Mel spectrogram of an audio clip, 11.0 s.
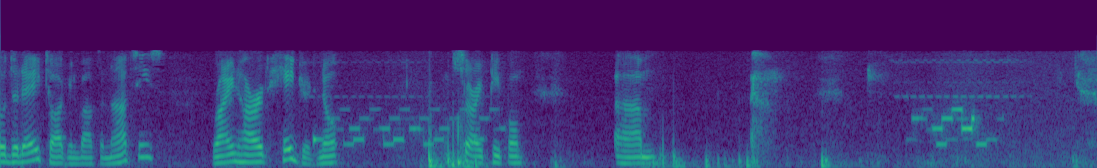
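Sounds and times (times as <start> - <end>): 
speech: 0.0 - 3.6, 4.4 - 5.4, 6.2 - 6.9
phone ringtone electronic melody: 3.1 - 5.1, 9.0 - 10.3
cough or throat clearing: 7.5 - 7.9.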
